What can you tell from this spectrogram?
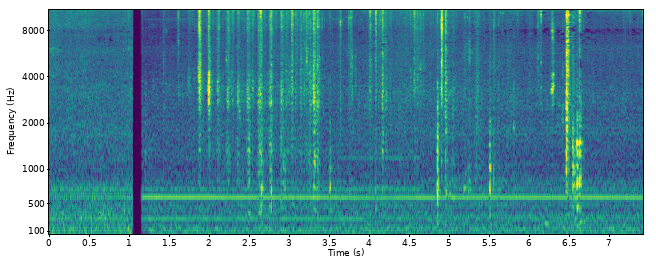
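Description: Light clicks and taps of a metal spoon, tongs and knife against a steamed artichoke half and a plastic cutting board as the choke is scraped out, with a few louder taps near the end. A steady hum runs underneath.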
